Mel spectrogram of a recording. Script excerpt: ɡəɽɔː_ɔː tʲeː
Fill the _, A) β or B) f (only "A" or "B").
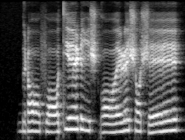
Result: B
